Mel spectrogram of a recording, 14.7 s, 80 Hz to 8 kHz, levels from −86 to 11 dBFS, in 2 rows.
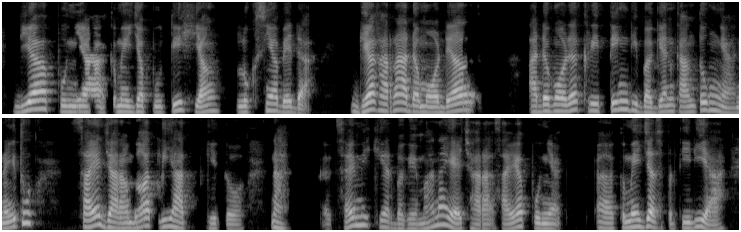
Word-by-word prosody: dia 210 +9 +6
punya 150 -8 0 0.2
kemeja 150 -1 0
putih 145 +6 -3
yang 150 +4 +2 0.2
looks-nya 175 +5 -1
beda. 140 -1 0 0.4
Dia 170 +7 +5
karena 190 +1 +3
ada 160 - +1
model 145 +5 +4 0.6
ada 150 +3 +3
model 170 +5 +2
keriting 190 +4 -1
di 185 - -3
bagian 155 +2 -1
kantungnya. 150 0 -1
Nah 140 +3 0
itu, 275 +8 +1 0.4
saya 170 - +3
jarang 145 -8 +2
banget 195 +7 +2
lihat, 165 -6 +1 0.2
gitu. 125 -4 -7 0.2
Nah, - - -2 0.3
eee, - - -16
saya 190 +3 -2
mikir, 175 - -5
"Bagaimana 125 - -4
ya 170 - +3
cara 125 -2 -4
saya 130 +9 -1
punya, 130 -7 -2 0.4
eee, 140 -3 -2
kemeja 175 +4 +4
seperti 145 -2 -5
dia?" 115 -10 -1
155 Hz, 150 wpm, -24 LUFS, 140-185 Hz, 0.6 s, dia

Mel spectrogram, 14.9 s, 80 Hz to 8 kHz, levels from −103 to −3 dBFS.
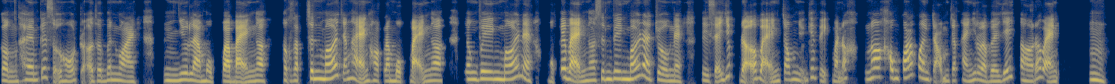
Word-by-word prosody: cần 190 -4 -3
thêm 230 +1 -2
cái 315 +6 -6
sự 315 - -5
hỗ 180 0 -3
trợ - - -4
từ 195 - -4
bên 220 +3 -6
ngoài, 180 -4 +1 0.4
như 210 +3 -3
là 205 -5 +3
1 180 -3 -5
à, 180 -2 +6
bạn, 175 +1 +4
à, 190 -1 +1 0.2
thực 210 -2 -5
tập 200 - -2
sinh 270 -1 +1
mới 265 +7 +5
chẳng 245 -7 -4
hạn 195 -8 +5
hoặc 200 -2 -4
là 190 - +1
1 180 -3 -4
bạn, 185 +4 +4
ờ, 205 0 +2 0.3
nhân 245 -1 -2
viên 255 -1 +1
mới 255 +7 +2
nè, - - +1 0.2
1, - - -11
cái 315 - +5
bạn, 190 - +7
ờ, 215 - -4
sinh 255 +2 -1
viên 260 -1 +1
mới 275 +8 +3
ra 280 - +3
trường 215 -7 -4
nè 180 -4 -1 0.2
thì 205 - -7
sẽ 185 - +3
giúp 355 +11 -3
đỡ - - +4
bạn 190 +3 +2
trong 240 +1 -4
những 220 - -9
cái 315 0 -7
việc - - -5
mà - - -2
nó - - -3
kh - - -14
nó 320 +5 +3
không 295 -3 -2
quá 305 +6 +2
quan 290 -6 0
trọng 210 - -4
chẳng 200 - -6
hạn 190 - -3
như 235 - -6
là 195 -4 0
về 185 +1 -3
giấy 265 - -3
tờ 190 -4 -1
đó - - -2
bạn. 175 - +4 0.4
Ừm. 225 -5 -3
220 Hz, 270 wpm, -24 LUFS, 190-260 Hz, 0.4 s, bạn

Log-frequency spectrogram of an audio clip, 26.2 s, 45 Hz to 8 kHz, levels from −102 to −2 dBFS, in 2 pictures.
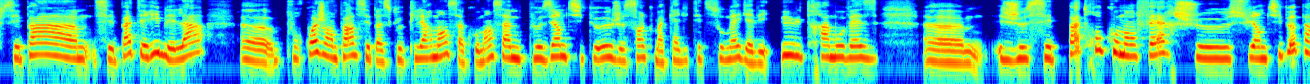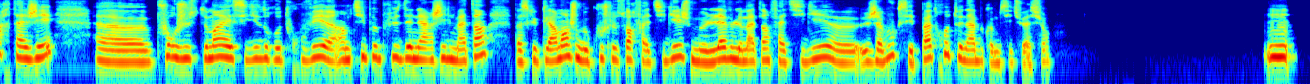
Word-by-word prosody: c'est 225 - -2
pas, 265 -2 +3
mmh, 220 -1 -2
c'est 200 -2 -2
pas 265 +10 +1
terrible. 275 -1 +2
Et 200 - +3
là, 270 +10 +1 0.4
heu, 190 -2 0
pourquoi 240 +8 +2
j'en 260 -7 +1
parle? 250 +5 +2
C'est 240 -4 -2
parce 185 -3 -3
que 205 - -5
clairement, 225 +6 0
ça 195 -11 -4
commence 190 +9 -3
à 230 -2 +2
me 225 - +4
peser 225 +1 0
un 250 0 +3
petit 240 -3 -5
peu. 225 +2 +1
Je 200 -4 -2
sens 220 +6 -3
que 230 - -19
ma 175 -2 -2
qualité 190 +3 -8
de 215 - -16
sommeil, 220 +1 -3
elle 170 -1 0
est 165 0 -3
ultra 255 -2 +1
mauvaise. 235 -2 +1 0.5
Hem, 175 -3 0 0.2
je 210 +1 +1
sais 220 0 0
pas 295 - +4
trop 375 -1 0
comment 290 -7 +3
faire. 270 +4 +1
Je 220 -2 +2
suis 220 +2 -3
un 220 -1 +3
petit 225 +5 -4
peu - - +3
partagée. 235 -7 +1 0.4
Heu, 180 -2 +1
pour 250 +1 0
justement 225 +1 +1
essayer 225 -3 +1
de 225 - 0
retrouver, 210 +3 -1
heu, - - +2
un 195 +2 -1
petit 210 +4 -2
peu 235 +1 -2
plus 235 +1 -3
d'énergie 215 -1 +2
le 215 - +3
matin. 205 +8 +1 0.3
Parce 180 -1 -2
que 200 - -4
clairement, 195 +6 +3
je 240 - +2
me 190 -3 +1
couche 215 +4 -7
le 210 - -2
soir 205 +1 -1
fatiguée, 190 +5 -3
je 235 -4 -4
me 180 -2 +1
lève 215 +5 +3
le 205 - +3
matin 200 +1 -2
fatiguée, 190 +5 -2
heu, 170 -4 -2
j'avoue 180 +8 0
que 270 - -6
c'est 170 - -2
pas 215 +6 +1
trop 290 +5 -3
tenable 190 -8 -2
comme 165 -2 -7
situation. 170 +2 -8 2.1
Mmh 245 -1 +5
mh. 235 - -19
220 Hz, 200 wpm, -22 LUFS, 190-240 Hz, 2.1 s, Mmh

